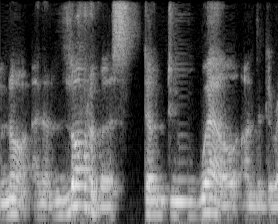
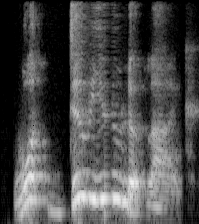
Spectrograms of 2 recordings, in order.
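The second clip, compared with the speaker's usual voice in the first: very high put-on old grandmother accent; 13 semitones higher, 4 dB louder than usual. Recalling what their grandmother used to say, the speaker is imitating grandmother. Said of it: "she used to say".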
